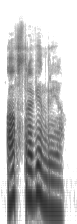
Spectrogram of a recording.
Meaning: Austria-Hungary (a former multi-ethnic empire and country in Central Europe existing from 1867 to 1918)
- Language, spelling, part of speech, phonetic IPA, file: Russian, Австро-Венгрия, proper noun, [ˌafstrə ˈvʲenɡrʲɪjə], Ru-Австро-Венгрия.ogg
